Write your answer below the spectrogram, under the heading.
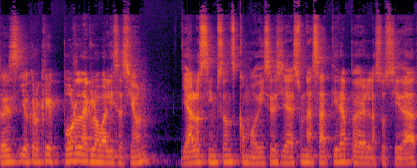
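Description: A man at a fairly quick pace, with monotone, flat intonation, very even loudness and noticeable background noise. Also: medium pitch for a man. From Mexico, Ciudad Juárez. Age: 20s. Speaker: podcast co-host, rapper. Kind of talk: casual chat.

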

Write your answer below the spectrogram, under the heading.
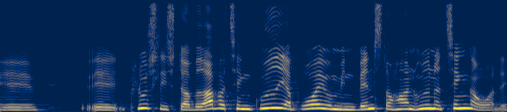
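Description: The pace here is fairly slow, and the pitch varies in an ordinary way. This is a very clean recording with a silent background. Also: woman. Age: 20s. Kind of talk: interview. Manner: hesitant, many fillers.

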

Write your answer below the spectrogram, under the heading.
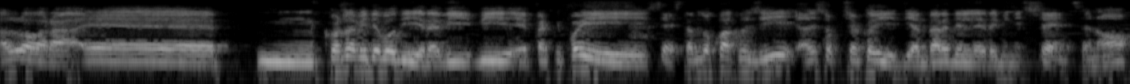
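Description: With hardly any pauses, a man speaks at a fairly slow pace in an unremarkable speaking voice, medium in pitch with fairly even intonation. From northern Italy, Turin. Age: 50s. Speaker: voice actor.

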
